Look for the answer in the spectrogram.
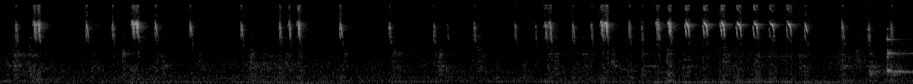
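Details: Young velvet-fronted nuthatch in tembakan, a rapid shooting style, recorded on a Redmi 10: scattered piercing chips build into a long, fast, even trill of high notes near the end.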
